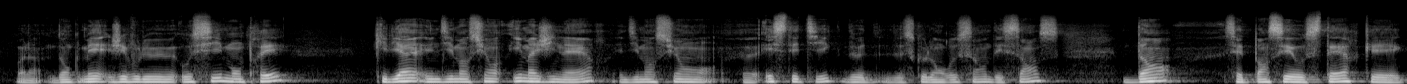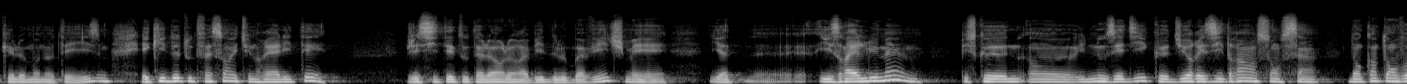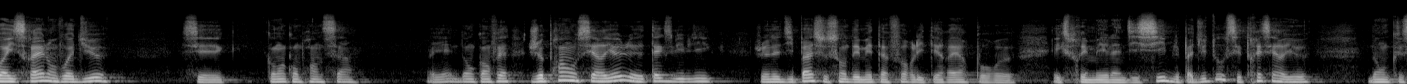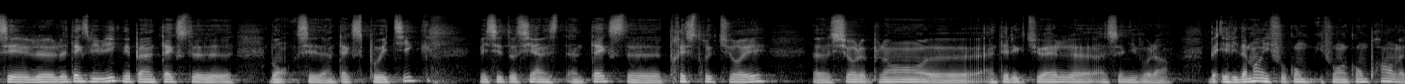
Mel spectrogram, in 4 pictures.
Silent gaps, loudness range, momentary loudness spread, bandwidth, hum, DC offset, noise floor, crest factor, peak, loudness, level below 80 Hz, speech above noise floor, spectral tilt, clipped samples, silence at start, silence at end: none; 6 LU; 12 LU; 11 kHz; none; under 0.1%; -59 dBFS; 20 dB; 0 dBFS; -21 LUFS; -62 dBFS; 39 dB; -5.5 dB/octave; under 0.1%; 0.15 s; 0 s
